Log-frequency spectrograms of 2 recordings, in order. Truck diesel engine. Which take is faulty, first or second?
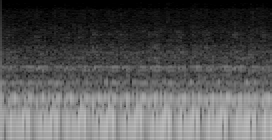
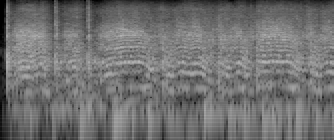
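second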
